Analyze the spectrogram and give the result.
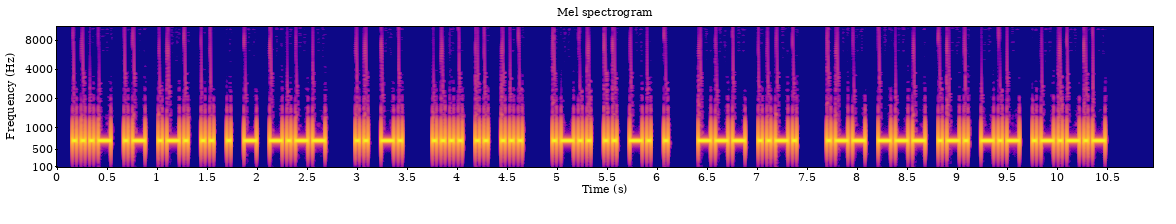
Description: Morse code, heard as a keyed tone, about 28 wpm, 700 Hz. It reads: VARIETY IN HIS LINE OF WORK.
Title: Sentences from Top 1000 Words - Review Part 4 - 28wpm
